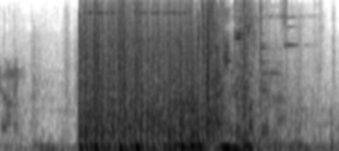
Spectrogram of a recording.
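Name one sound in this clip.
A rifle fires a rapid burst of shots nearby.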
